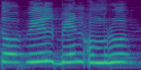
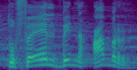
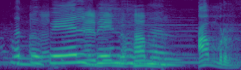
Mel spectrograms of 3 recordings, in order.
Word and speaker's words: तुफैल बिन अम्र: अच्छा, यहाँ पर थोड़ा सा प्रोनाउंसिएशन का फर्क है, मैं दुरुस्त कर देता हूँ। हजरत तुफैल बिन अम्र। क्या? तुफैल बिन अम्र। उमरू नहीं पढ़ेंगे इसको।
